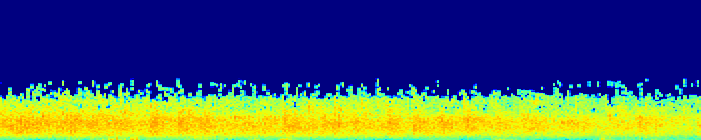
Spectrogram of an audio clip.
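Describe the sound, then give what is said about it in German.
Sustained audience applause, a dense, steady wash of many hands clapping at even loudness for the full seven seconds, with no voices standing out above it. “Großer Applaus nochmal.”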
